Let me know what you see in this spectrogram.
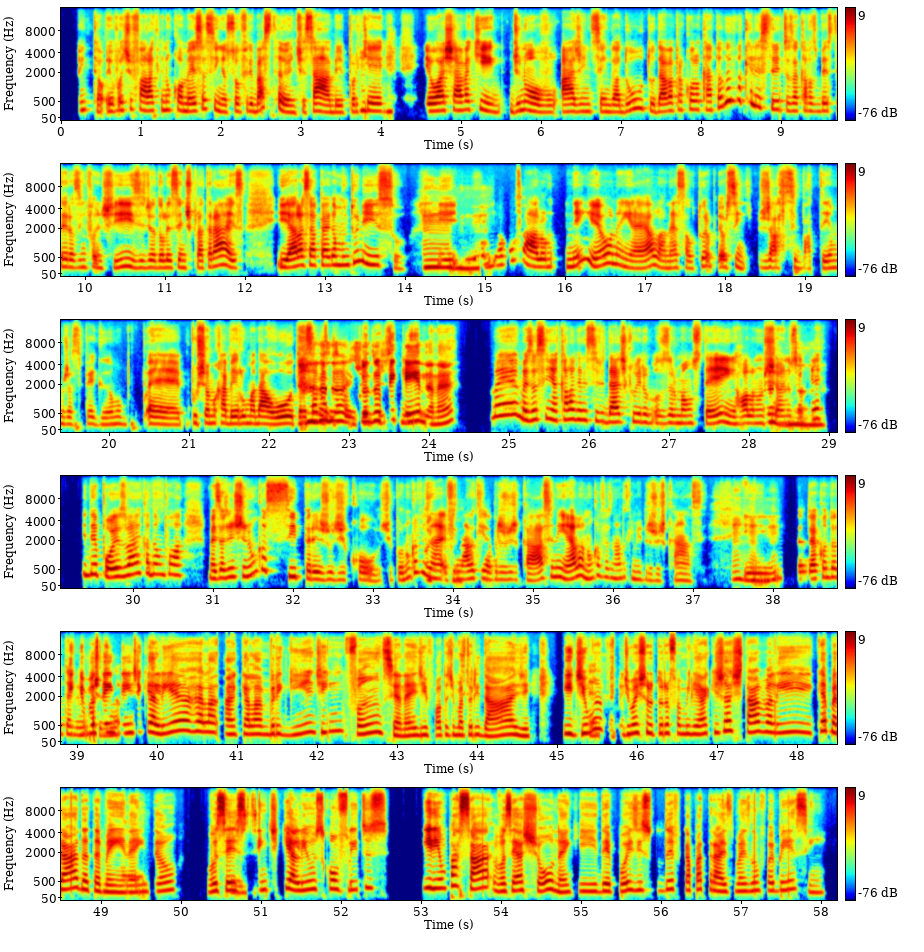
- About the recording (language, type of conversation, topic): Portuguese, advice, Como posso melhorar a comunicação e reduzir as brigas entre meus irmãos em casa?
- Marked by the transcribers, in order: laugh; other background noise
